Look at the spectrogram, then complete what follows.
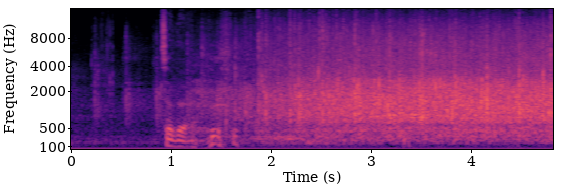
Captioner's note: crowd applauding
